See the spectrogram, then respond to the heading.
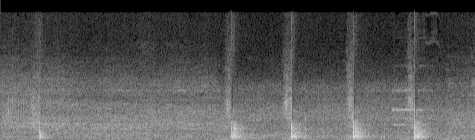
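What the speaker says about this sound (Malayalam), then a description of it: "ഇതേപോലെ ഒന്ന് അരിഞ്ഞങ്ങോട്ട് എടുക്കുക ഒരേ കനത്തിൽ അങ്ങോട്ട് അരിഞ്ഞെടുക്കുക" Knife chopping raw plantain into even slices on a board: five sharp isolated knocks, one early then four at a steady rhythm, close and clear over quiet background.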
